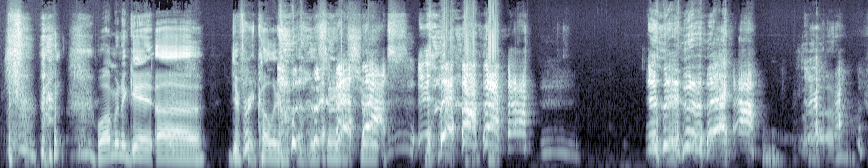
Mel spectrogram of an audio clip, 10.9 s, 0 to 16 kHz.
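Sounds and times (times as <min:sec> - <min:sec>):
speech: 0:00.4 - 0:00.6, 0:01.2 - 0:07.3, 0:08.1 - 0:10.6
person coughing at the back of a store: 0:03.5 - 0:06.2, 0:08.1 - 0:10.8.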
